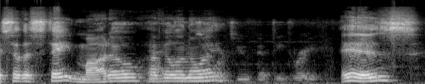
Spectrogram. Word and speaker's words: Illinois: Okay, so the state motto of Illinois is, said, the S is silent, dumbass.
